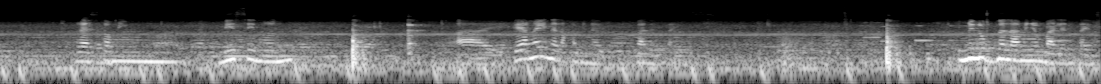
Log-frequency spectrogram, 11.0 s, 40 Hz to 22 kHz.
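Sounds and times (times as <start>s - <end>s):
cafe room noise: 0.0s - 11.0s
soft background music: 0.0s - 11.0s.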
